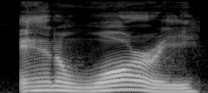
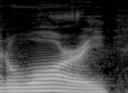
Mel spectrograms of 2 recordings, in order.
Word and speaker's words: Nwaneri: Defensive lineman Williams Nwaneri, I believe is how you say that name, Shane, just picked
